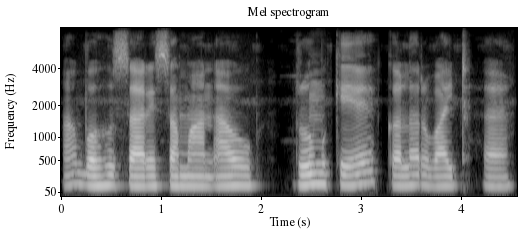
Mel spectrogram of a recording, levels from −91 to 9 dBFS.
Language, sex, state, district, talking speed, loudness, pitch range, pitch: Hindi, male, Jharkhand, Palamu, 120 wpm, -19 LUFS, 125-135 Hz, 130 Hz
